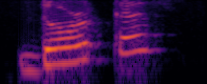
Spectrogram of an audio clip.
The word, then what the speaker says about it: Dorcas: Dorcas. D-O-R-C-A-S Wilson. – You said Dorcas, D-O-R-C-A-S? – Yes, ma'am.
